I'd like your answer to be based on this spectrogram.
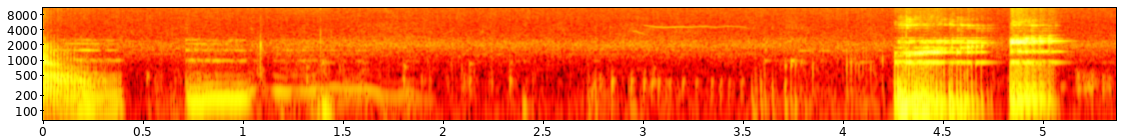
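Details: Upset, painful stomach, possibly from something eaten, while the tummy is stroked clockwise: loud, pitched gurgling growls and rumbles with strong bursts of bowel noise.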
